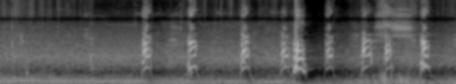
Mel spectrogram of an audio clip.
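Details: Darling, a Cocker Spaniel kept with Bella Boo and Bernie, breaks a quiet start with about nine clipped, ringing barks at uneven intervals over a low background rumble.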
